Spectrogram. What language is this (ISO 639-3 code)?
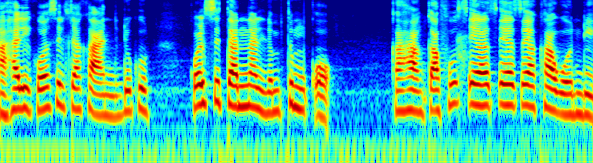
aal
